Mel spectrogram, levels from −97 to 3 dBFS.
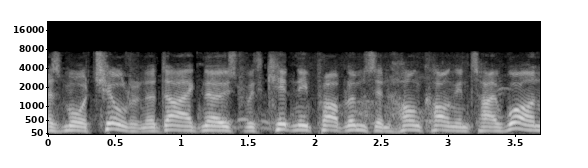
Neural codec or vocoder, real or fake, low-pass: none; real; 7.2 kHz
